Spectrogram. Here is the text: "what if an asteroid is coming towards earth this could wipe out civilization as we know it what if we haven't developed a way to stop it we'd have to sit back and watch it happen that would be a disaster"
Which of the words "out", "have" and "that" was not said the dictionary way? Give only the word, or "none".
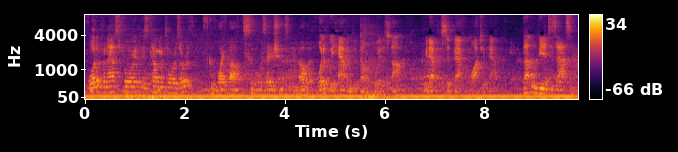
have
